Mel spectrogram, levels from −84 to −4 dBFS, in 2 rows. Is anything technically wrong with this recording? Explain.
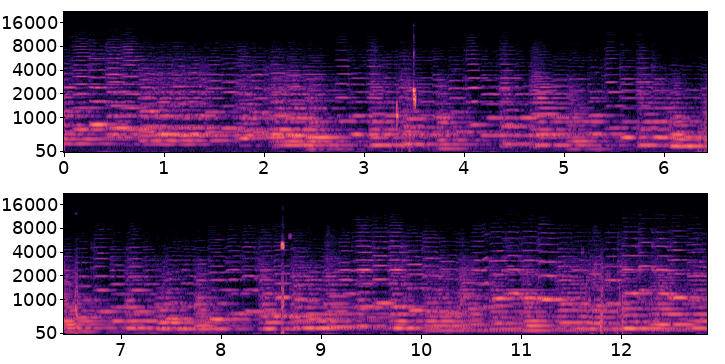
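Yes, there is DAB burbling at 3.25–3.53 s, 6.34–6.56 s, 8.53–8.70 s and 11.56–12.01 s. Bit errors slipping past error correction corrupt sub-band samples, giving short blips of noise in single sub-bands rather than the silent gaps of dropouts.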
